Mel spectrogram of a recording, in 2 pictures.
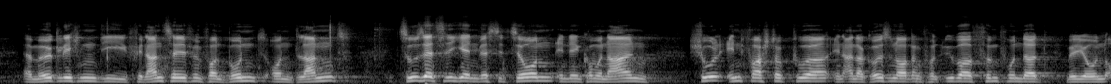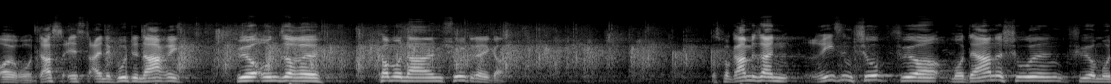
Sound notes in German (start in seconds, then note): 16.3 Beifall bei der CDU und dem BÜNDNIS 90/DIE GRÜNEN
